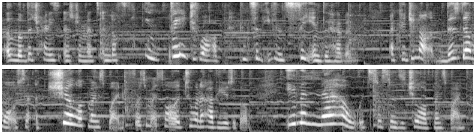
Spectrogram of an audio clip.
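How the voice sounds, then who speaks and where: A young woman giving casual, gushing ranking commentary in a voice-over, slangy and quick to swear. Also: high-pitched, lively intonation, mellow. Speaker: video essay host. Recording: music behind the voice. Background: music.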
